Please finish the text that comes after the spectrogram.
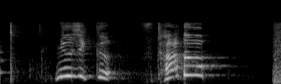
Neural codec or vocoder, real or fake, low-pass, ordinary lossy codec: vocoder, 44.1 kHz, 128 mel bands, Pupu-Vocoder; fake; 7.2 kHz; none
